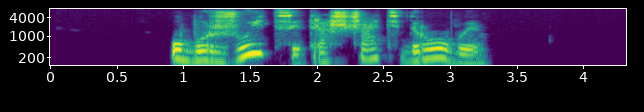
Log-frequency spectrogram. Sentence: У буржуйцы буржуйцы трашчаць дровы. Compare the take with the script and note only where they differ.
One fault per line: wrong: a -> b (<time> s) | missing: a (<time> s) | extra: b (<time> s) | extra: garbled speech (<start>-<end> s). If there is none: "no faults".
missing: буржуйцы (1.8 s)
